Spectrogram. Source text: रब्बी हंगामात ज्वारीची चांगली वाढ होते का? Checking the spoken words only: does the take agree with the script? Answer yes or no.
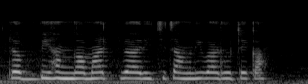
yes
